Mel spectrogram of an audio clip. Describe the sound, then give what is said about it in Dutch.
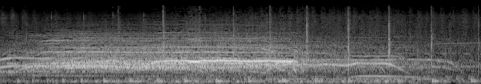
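A large crowd at a rally roars with sustained shouting and cheering, many overlapping voices rising to a loud peak midway before tapering slightly, with scattered whoops and yells piercing the dense wall of noise. “Ik wil jullie horen, niet zacht, niet beleefd. Ik wil dat de wereld hoort.”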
